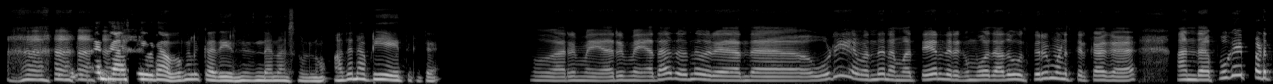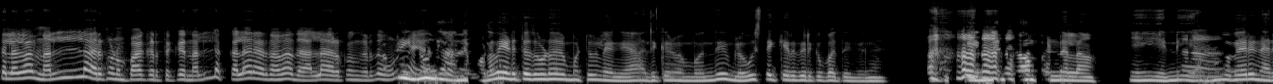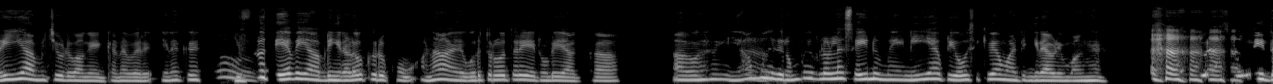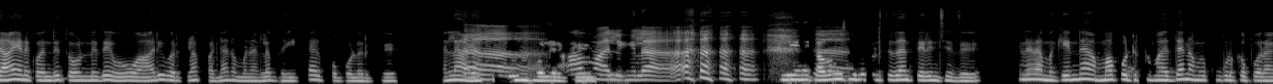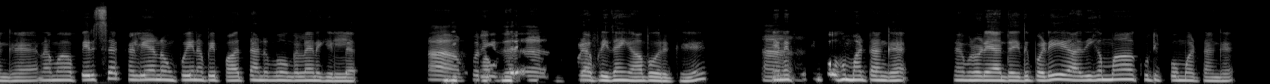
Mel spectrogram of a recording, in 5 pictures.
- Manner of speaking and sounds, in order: laugh; static; distorted speech; tapping; laugh; other background noise; mechanical hum; laugh; in English: "ஆரி ஒர்க்லாம்"; in English: "பிரைட்டா"; drawn out: "ஆ"; laugh; unintelligible speech
- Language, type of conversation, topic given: Tamil, podcast, உங்கள் வாழ்க்கை சம்பவங்களோடு தொடர்புடைய நினைவுகள் உள்ள ஆடைகள் எவை?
